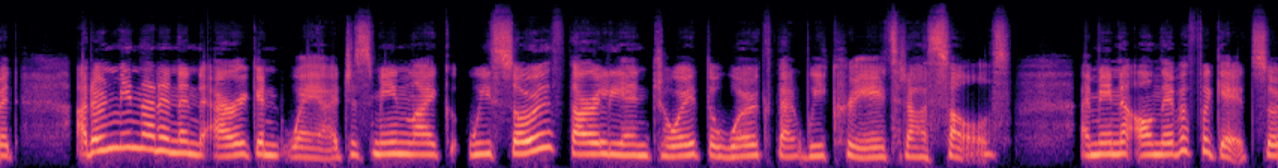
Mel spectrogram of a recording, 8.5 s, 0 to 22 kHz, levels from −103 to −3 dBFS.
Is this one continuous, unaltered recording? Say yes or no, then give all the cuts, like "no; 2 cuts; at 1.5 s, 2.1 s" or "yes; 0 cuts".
yes; 0 cuts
